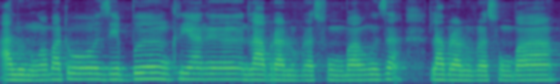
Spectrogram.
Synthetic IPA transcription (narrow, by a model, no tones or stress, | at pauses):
a̰lunuŋabatɔzebɯɯŋkʰɾijanɯlabɾalubɾasɔŋbabɯza | labɾalubɾasɔŋba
